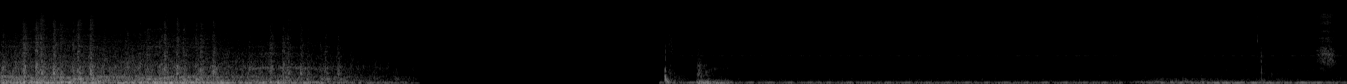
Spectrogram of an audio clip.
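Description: Rumbling train noise with clattering in a game, cut off by a few seconds of silence, then a quieter mechanical hum with faint clicks and tones.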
